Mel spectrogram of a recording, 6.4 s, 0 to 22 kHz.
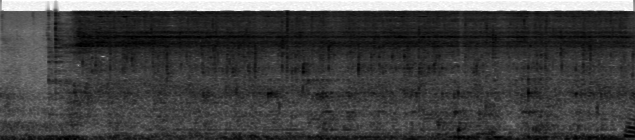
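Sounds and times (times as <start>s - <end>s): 
tap water running while a lid is rinsed: 0.5s - 6.3s.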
